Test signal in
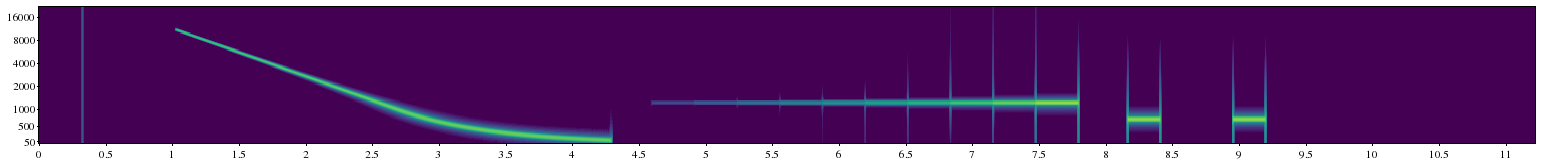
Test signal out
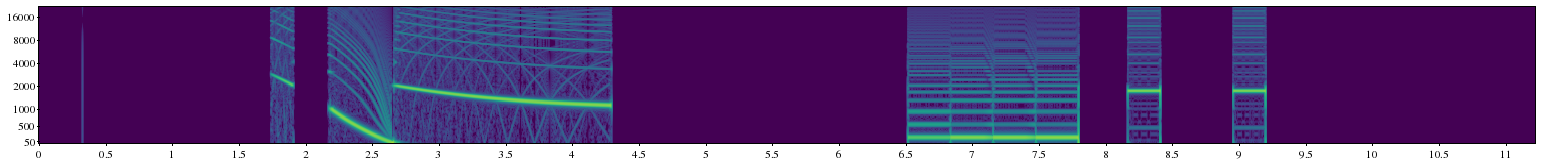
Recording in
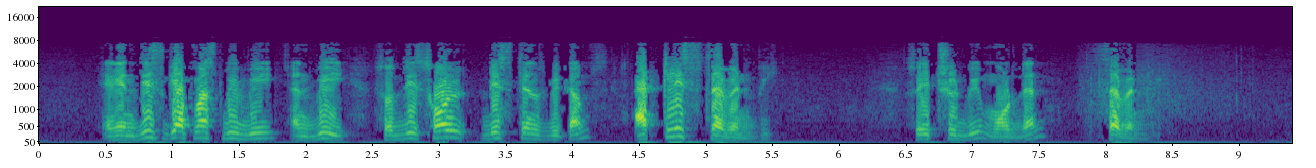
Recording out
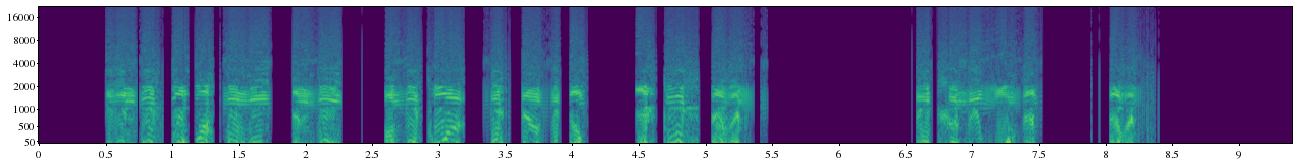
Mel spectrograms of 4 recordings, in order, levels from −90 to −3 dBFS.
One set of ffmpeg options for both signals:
-af "afftfilt=real='real(if(lt(b,960),b+48*(1-2*mod(floor(b/48),2)),b),0)':imag='imag(if(lt(b,960),b+48*(1-2*mod(floor(b/48),2)),b),0)':win_size=2048:overlap=0.75,lowshelf=f=88:g=11,areverse,acompressor=threshold=-26dB:ratio=12:attack=7.8:release=223:knee=1:detection=peak,areverse,lowpass=f=2.1k:w=0.5412,lowpass=f=2.1k:w=1.3066,aeval=exprs='val(0)*gte(abs(val(0)),0.0141)':c=same,volume=6.5dB"

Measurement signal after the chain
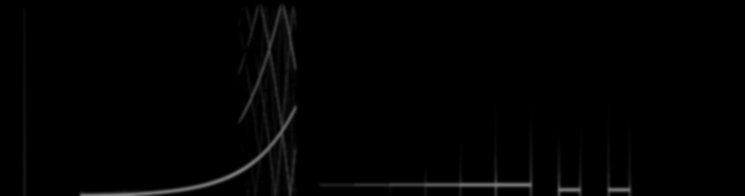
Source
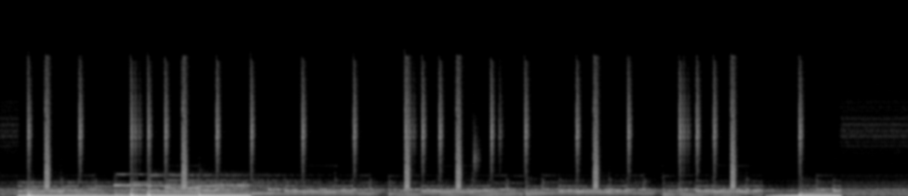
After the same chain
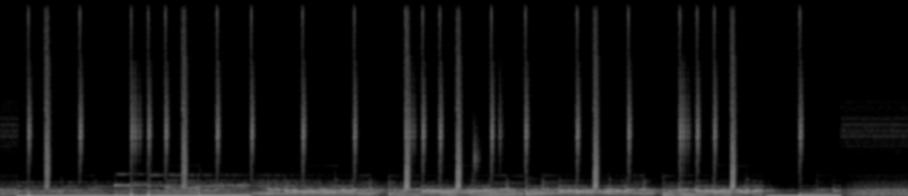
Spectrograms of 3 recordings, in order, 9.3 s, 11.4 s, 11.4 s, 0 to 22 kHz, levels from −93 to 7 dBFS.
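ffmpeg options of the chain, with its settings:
-filter_complex "[0:a]acrossover=split=3300[a][b];[a]acompressor=threshold=-34dB:ratio=6[c];[b]asoftclip=type=hard:threshold=-39dB[d];[c][d]amix=inputs=2:normalize=0"

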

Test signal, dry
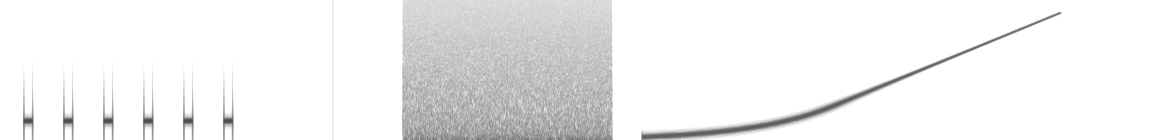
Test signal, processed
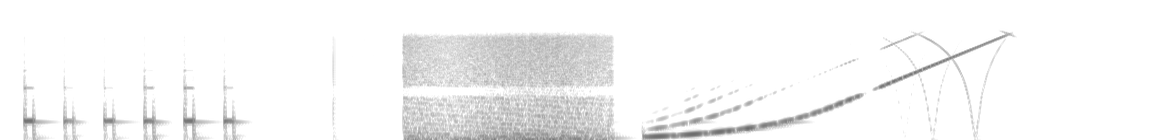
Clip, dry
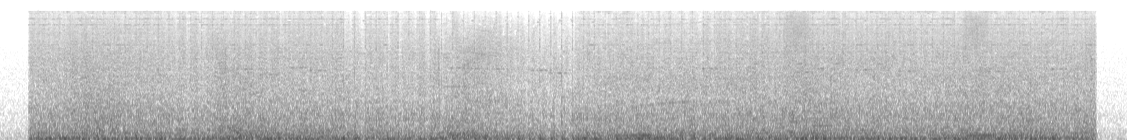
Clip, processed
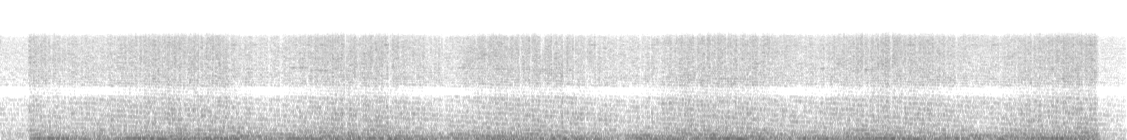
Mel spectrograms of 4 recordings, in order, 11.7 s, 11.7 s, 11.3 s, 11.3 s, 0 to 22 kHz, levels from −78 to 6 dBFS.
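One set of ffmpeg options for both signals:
-filter_complex "[0:a]acrossover=split=100|4800[a][b][c];[c]alimiter=level_in=8dB:limit=-24dB:level=0:latency=1,volume=-8dB[d];[a][b][d]amix=inputs=3:normalize=0,asuperstop=centerf=1500:order=12:qfactor=3.1,acrossover=split=180[e][f];[f]acompressor=threshold=-52dB:ratio=1.5:attack=31:release=45:knee=2.83:detection=peak[g];[e][g]amix=inputs=2:normalize=0,tremolo=f=0.56:d=0.69,highshelf=f=5.2k:g=6.5,asplit=2[h][i];[i]adelay=17,volume=-8dB[j];[h][j]amix=inputs=2:normalize=0,acompressor=mode=upward:threshold=-48dB:ratio=2.5:attack=3.4:release=77:knee=2.83:detection=peak,highshelf=f=2.5k:g=6.5,aresample=16000,asoftclip=type=tanh:threshold=-34.5dB,aresample=44100,bandreject=f=65.7:t=h:w=4,bandreject=f=131.4:t=h:w=4,bandreject=f=197.1:t=h:w=4,bandreject=f=262.8:t=h:w=4,bandreject=f=328.5:t=h:w=4,bandreject=f=394.2:t=h:w=4,bandreject=f=459.9:t=h:w=4,bandreject=f=525.6:t=h:w=4,asplit=2[k][l];[l]adelay=6.1,afreqshift=-1.2[m];[k][m]amix=inputs=2:normalize=1,volume=3.5dB"

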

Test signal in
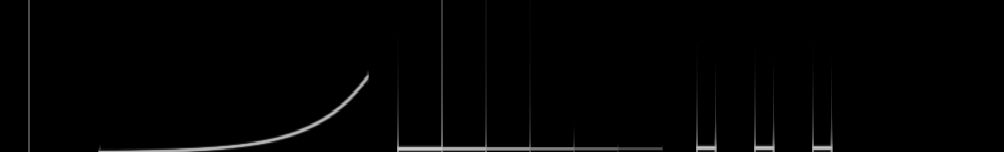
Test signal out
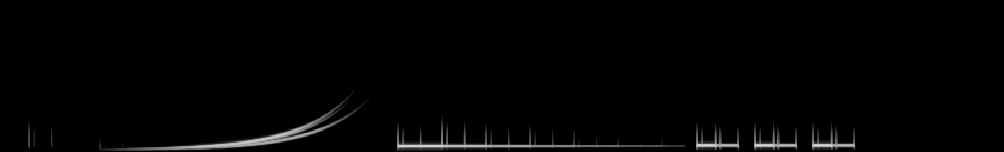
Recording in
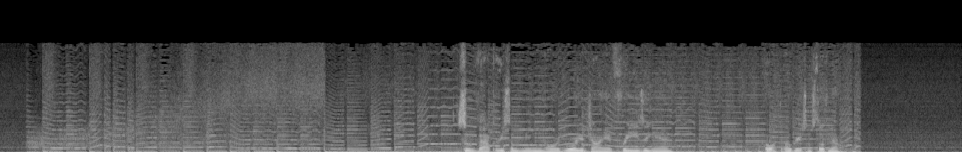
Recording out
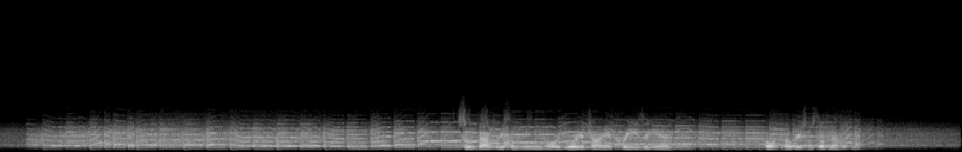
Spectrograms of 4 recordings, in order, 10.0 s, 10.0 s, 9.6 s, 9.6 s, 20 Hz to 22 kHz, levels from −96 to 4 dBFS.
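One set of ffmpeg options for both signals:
-af "dynaudnorm=f=170:g=9:m=8dB,aecho=1:1:51|225:0.178|0.266,highpass=f=490:t=q:w=0.5412,highpass=f=490:t=q:w=1.307,lowpass=f=2.5k:t=q:w=0.5176,lowpass=f=2.5k:t=q:w=0.7071,lowpass=f=2.5k:t=q:w=1.932,afreqshift=380,volume=-1.5dB"

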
